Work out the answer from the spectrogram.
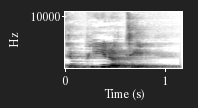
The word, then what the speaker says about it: stupidity: stupidity remember this there's some students or they will think that they will read it like this wait still p d t but it's not the stress is on here so you said it stupidity this is the o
